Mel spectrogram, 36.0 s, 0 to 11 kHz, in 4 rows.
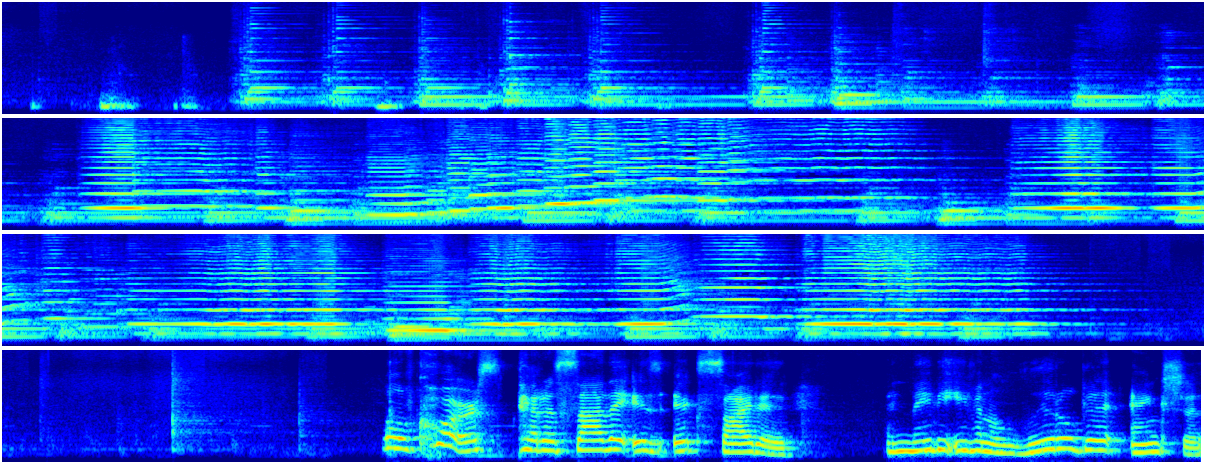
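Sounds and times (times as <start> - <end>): solo violin melody: 1.8 - 26.7.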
